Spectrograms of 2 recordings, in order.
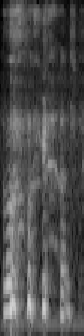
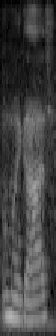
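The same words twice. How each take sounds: First: Higher, laughing oh my gosh; amused exclamation. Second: Softer, lower, spent oh my gosh; quiet sigh. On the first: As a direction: blurt it out mid-laugh. Cracking up at chat. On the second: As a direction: let it fall out tired and hushed. Worn out after laughing. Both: Real, not acted.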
